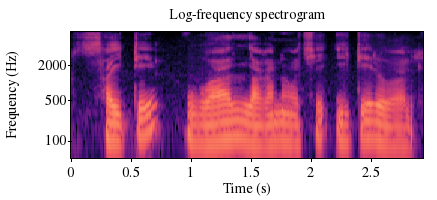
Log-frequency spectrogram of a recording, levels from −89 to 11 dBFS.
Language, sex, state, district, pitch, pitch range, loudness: Bengali, male, West Bengal, Alipurduar, 100 Hz, 95-110 Hz, -19 LUFS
